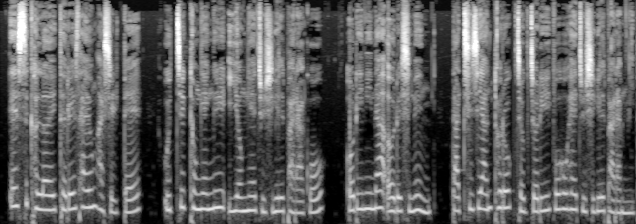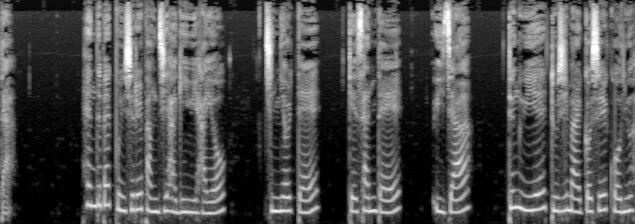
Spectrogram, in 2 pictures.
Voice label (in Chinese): 韩语, 商场广播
